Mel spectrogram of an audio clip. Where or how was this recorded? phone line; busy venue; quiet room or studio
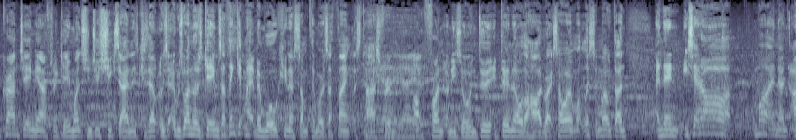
busy venue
